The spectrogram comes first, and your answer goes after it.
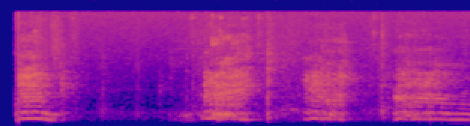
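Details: Dillon, a Wheaten Terrier, with his favourite toy monkey: a low, rumbling growl in an opening burst, then two more strong growls around the two- and three-second marks, each with a rough, buzzy edge.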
